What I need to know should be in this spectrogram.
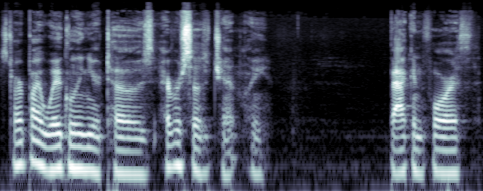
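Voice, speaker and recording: Slow, low-voiced man guiding meditation. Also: steady tone. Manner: gentle, measured instructions with long pauses. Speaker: meditation guide, mental performance coach. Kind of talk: guided body scan meditation.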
